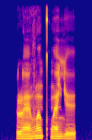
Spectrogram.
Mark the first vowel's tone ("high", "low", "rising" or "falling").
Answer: low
